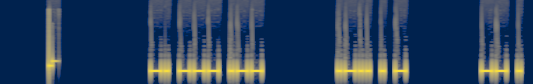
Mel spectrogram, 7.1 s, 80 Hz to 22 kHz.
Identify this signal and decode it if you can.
Morse code, heard as a keyed tone, about 25 wpm, 700 Hz. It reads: NOW LET ME
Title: 3x Word-Spacing - Sentences from Top 300 Words - 25wpm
